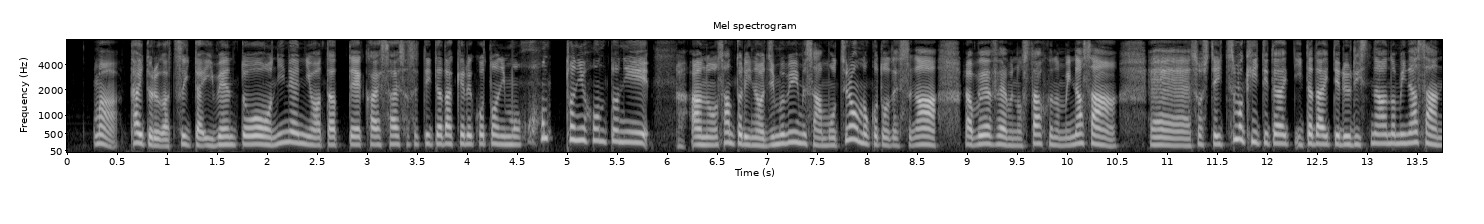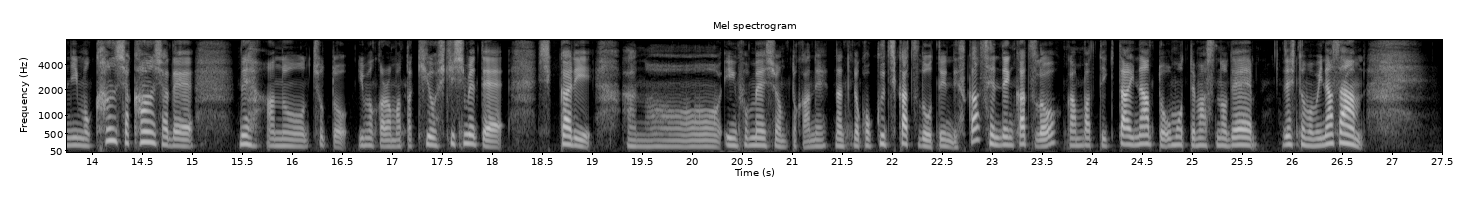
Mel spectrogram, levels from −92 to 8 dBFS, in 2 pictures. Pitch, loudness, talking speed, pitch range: 210 Hz, -25 LUFS, 430 characters per minute, 190-235 Hz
